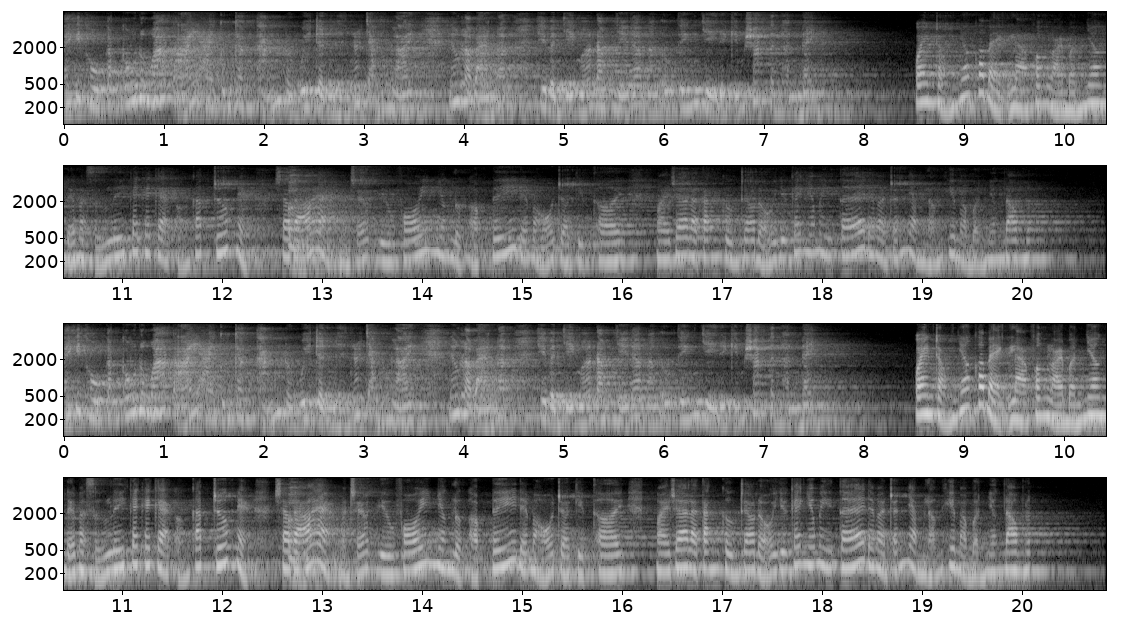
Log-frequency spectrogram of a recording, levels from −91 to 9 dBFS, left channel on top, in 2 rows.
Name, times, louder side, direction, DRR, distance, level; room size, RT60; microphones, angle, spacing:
voice 1, 0.0-7.5 12.7-12.8, equal, 15° right, 1 dB, 2.4 m, -23 dB
voice 2, 8.5-20.1, right 4 dB, 80° right, 10 dB, 0.9 m, -21 dB
23.0 x 12.5 x 9.2 m, 2.3 s
head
